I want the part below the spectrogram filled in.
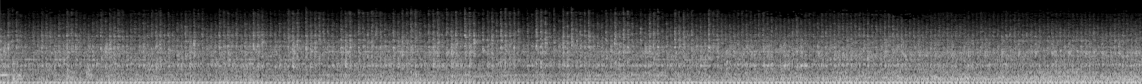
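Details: Massey Ferguson 165 tractor diesel, long-stored and started for its yearly run, at steady low idle: even clatter with a smooth, consistent beat, no misses or knocks. Sounds healthy.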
